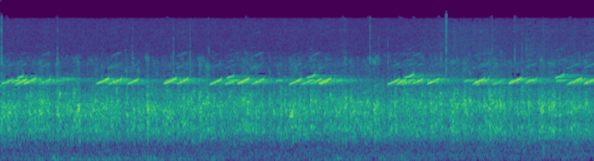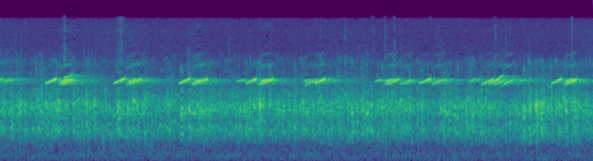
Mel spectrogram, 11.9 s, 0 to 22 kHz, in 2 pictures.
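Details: Thousands of wild spring peepers calling at Rothrock State Forest, Huntingdon County, Pennsylvania, on March 11, 2012, audible almost half a mile away; many short, high, upslurred peeps repeat over a dense, continuous ringing chorus of more distant frogs.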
